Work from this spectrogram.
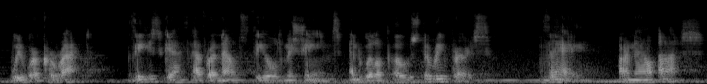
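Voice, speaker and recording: An actor playing a calm, logical robot with a collective mind, speaking formally through synthetic processing in a video game cutscene. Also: male voice, fairly low pitch, music in the background, rough recording. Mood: measured, resolute. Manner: formal, measured, detached, speaks of itself as "we".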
